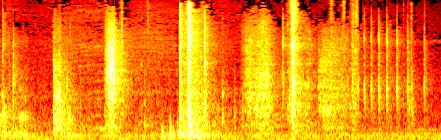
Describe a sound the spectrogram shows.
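A door latch clicks and rattles.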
